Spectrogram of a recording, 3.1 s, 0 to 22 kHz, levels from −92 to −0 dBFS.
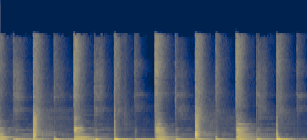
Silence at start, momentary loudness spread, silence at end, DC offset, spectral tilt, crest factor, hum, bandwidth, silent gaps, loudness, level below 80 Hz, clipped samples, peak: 0 s; 4 LU; 0 s; under 0.1%; -5 dB/octave; 18 dB; none; 17 kHz; none; -23 LUFS; -24 dBFS; under 0.1%; -2 dBFS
